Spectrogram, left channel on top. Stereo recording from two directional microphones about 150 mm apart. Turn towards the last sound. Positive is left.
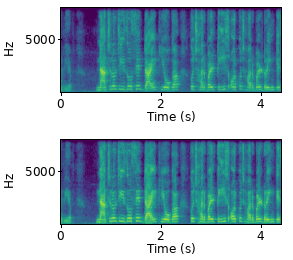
turn(degrees=-50)  # may be behind; listen again after turning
